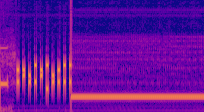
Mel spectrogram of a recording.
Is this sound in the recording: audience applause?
no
